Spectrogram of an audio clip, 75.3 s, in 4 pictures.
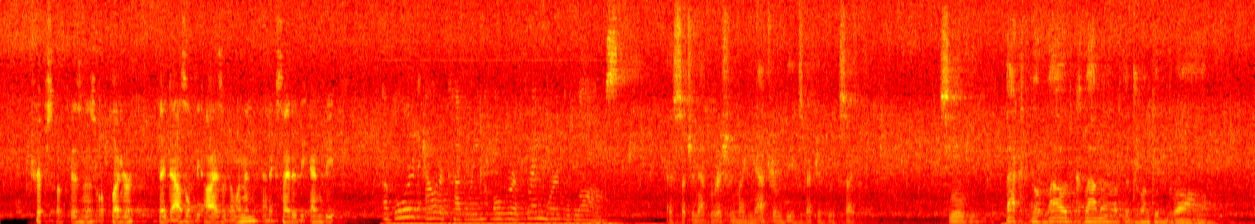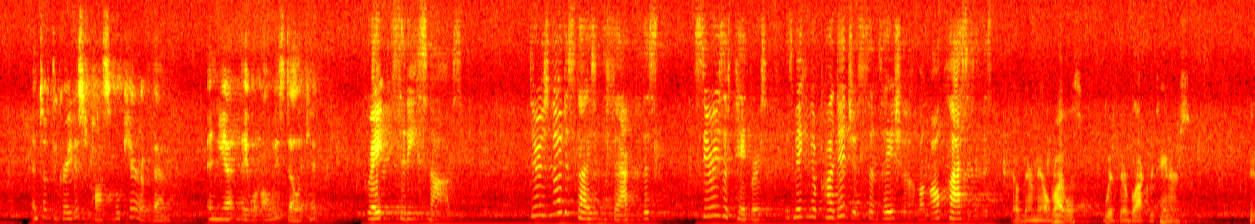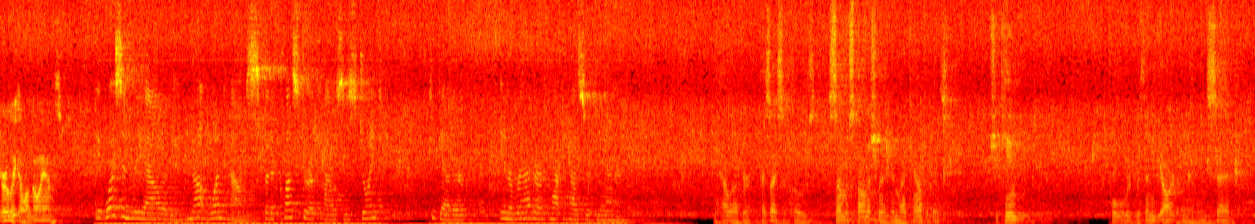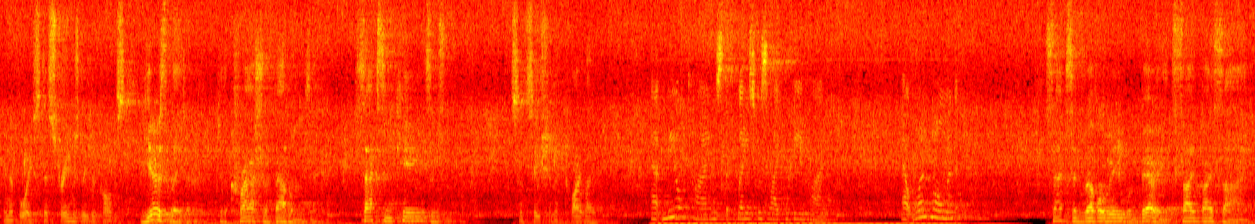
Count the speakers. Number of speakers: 6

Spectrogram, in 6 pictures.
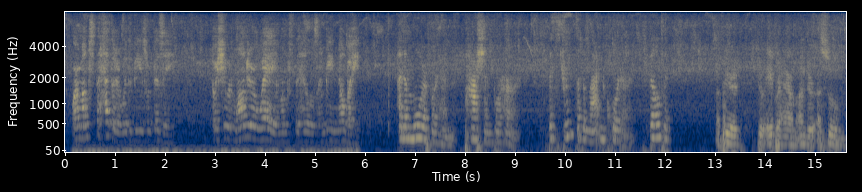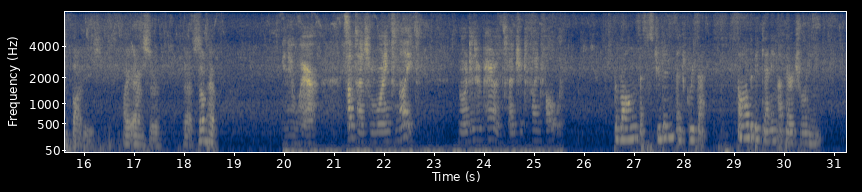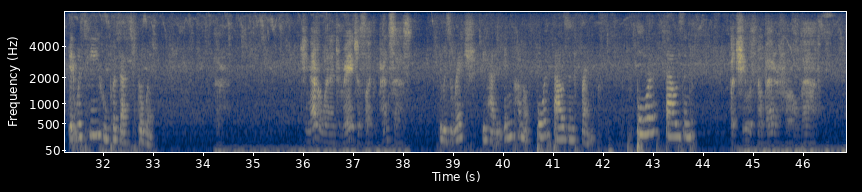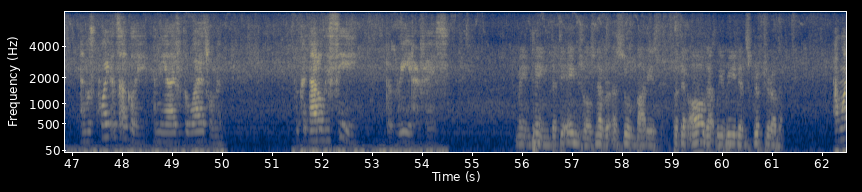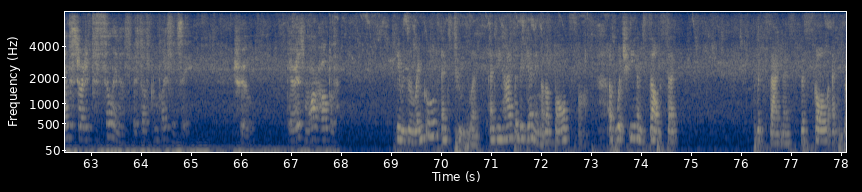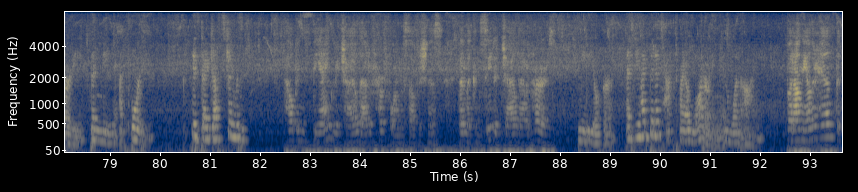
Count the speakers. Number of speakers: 3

